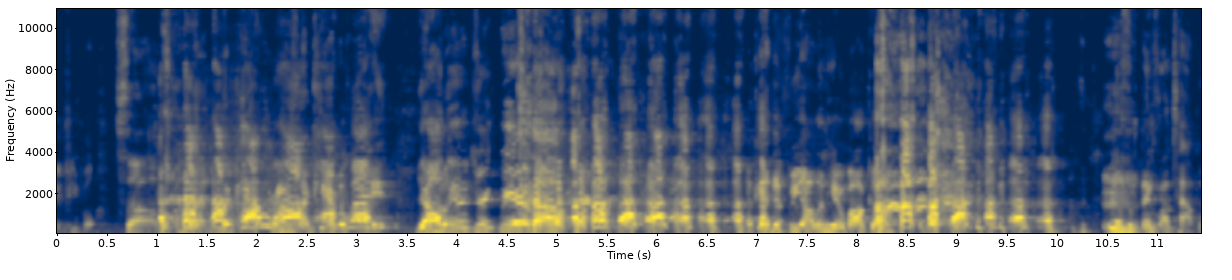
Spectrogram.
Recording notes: recording a live episode with a dynamic crowd at Tulips in Fort Worth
